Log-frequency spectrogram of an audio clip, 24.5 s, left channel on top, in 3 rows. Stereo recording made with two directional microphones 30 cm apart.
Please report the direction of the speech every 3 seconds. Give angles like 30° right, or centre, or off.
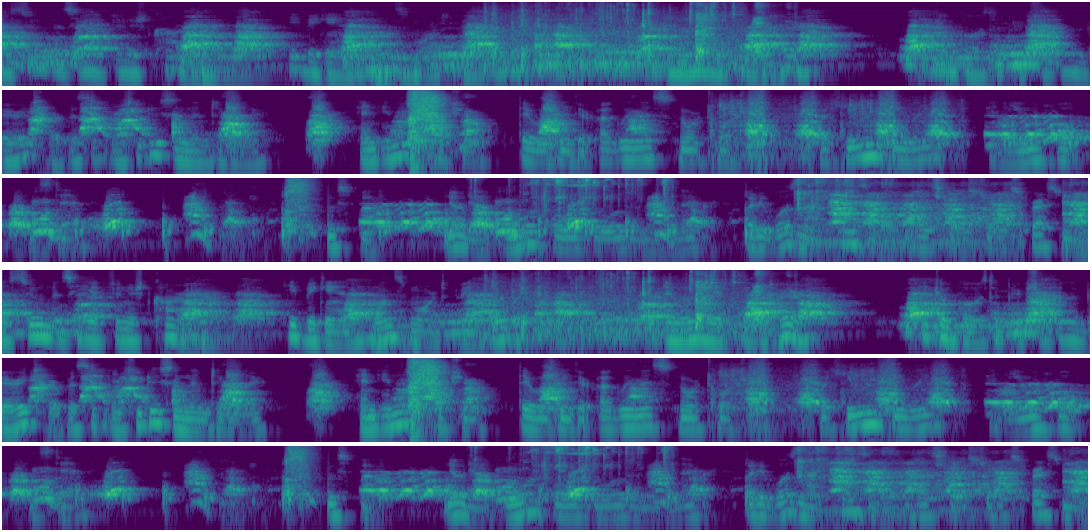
70° right, 70° right, 70° right, 40° right, 10° right, 10° left, 10° left, 10° left.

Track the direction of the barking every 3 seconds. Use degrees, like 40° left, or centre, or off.
50° left, 30° left, centre, 40° left, 50° left, 50° left, 50° left, 50° left.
